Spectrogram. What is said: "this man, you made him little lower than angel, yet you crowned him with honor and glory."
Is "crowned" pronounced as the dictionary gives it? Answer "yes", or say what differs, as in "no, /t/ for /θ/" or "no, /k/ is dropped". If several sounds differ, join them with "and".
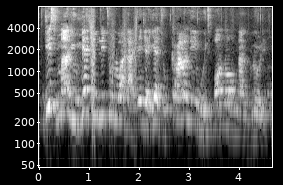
yes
